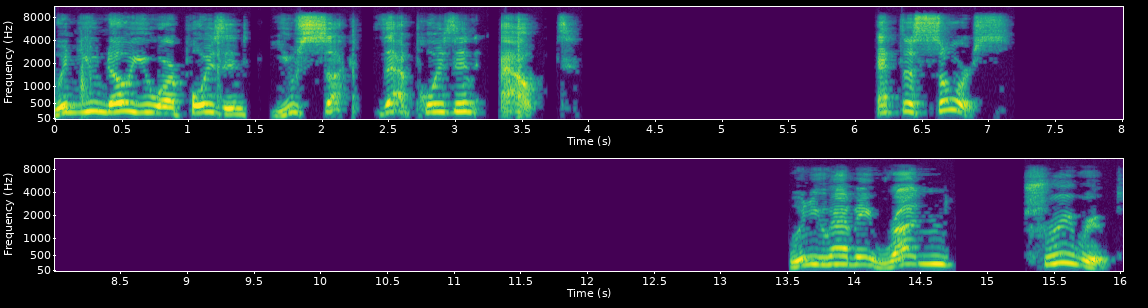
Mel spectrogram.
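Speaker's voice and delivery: heated, worked-up rant pitched way up. Ranting to chat after losing to the Giants: worked up. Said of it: "I'm getting worked up again".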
